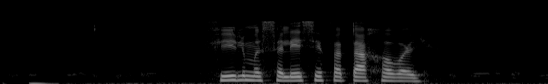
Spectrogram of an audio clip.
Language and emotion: Russian, neutral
